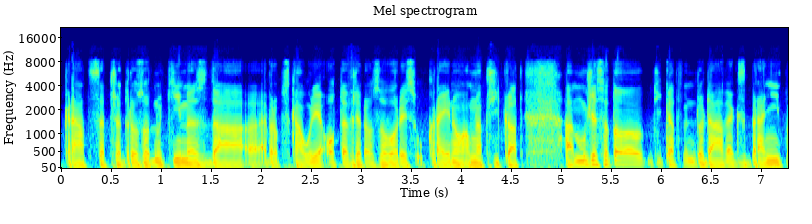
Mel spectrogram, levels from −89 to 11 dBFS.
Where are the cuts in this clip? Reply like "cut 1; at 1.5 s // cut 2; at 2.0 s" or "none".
cut 1; at 3.0 s // cut 2; at 4.1 s // cut 3; at 6.2 s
